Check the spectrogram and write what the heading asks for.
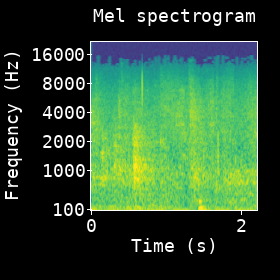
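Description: Quiet room tone with faint handling noise of a laptop and book being moved on a table, and a single dull thump about one and a half seconds in.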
